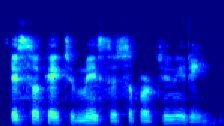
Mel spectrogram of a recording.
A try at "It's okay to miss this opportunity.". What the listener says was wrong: It's okay to miss this opportunity. That part, to me, I think sounds very flat and a little monotone. Okay, so I do want to play around with the pitches there.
